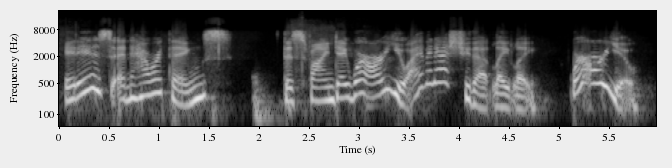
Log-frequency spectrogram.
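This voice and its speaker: A woman's voice: a little high, very animated, normal speed, dry recording. A woman co-hosting a podcast, bantering in a playful, teasing way. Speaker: podcast co-host.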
